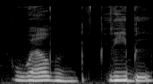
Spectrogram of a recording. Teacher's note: والضرب، ضاد پر قلقلہ نہیں ہونا چاہیے، زبان کی سائڈ سے پڑھیں گے اور تھوڑا سا ٹائم دیں گے. والضرب، را کے نیچے کثرت اور باریک، با پر قلقلہ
